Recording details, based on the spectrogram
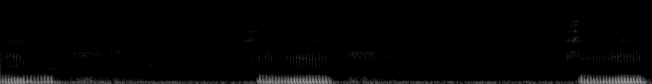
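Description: Low rumbling snores in slow cycles, three loud inward snores roughly every three seconds with quieter breathing between; snoring during sleep.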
